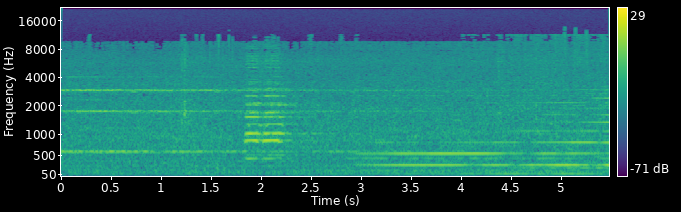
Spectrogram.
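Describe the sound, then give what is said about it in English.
A car pulls up at a street corner at night: a short horn toot sounds over a steady tonal hum, followed by a swelling engine rumble as the vehicle arrives. “A car pulls up.”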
